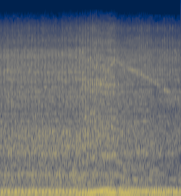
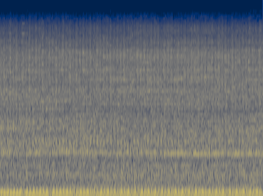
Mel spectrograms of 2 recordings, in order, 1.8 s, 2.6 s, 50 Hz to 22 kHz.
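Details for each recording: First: VW Mk1 Caddy pickup TDI diesel just after installing larger injector nozzles, lines not bled: diesel rattle with brief rev swell settling into even low idle, no miss; started fine, healthy. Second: VW Mk1 Caddy pickup TDI diesel after installing larger injector nozzles, fuel lines not bled; even cranking chug about four beats a second lasting long before firing, hard start from air in injector lines, then runs without bleeding.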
